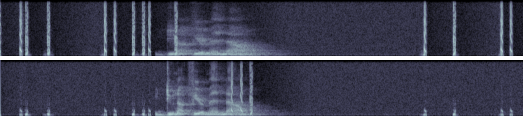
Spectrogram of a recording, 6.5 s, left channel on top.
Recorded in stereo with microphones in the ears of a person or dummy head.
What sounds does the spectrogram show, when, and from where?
1.9 s a man speaking: 70° right (ahead or behind), 1.0 m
